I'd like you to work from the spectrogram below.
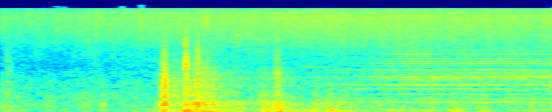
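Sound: thunderstorm with heavy rain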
